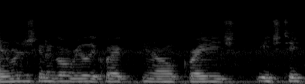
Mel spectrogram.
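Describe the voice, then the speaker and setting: Someone speaks at a fairly quick pace in a flat monotone, with audible room echo and noticeable background noise. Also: man. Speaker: sports betting podcast host. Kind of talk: casual chat. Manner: mumbling, not enunciating.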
